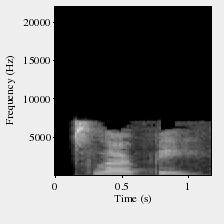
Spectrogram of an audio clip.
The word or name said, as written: slurpy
